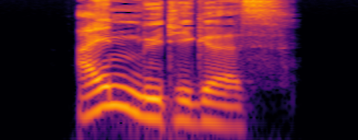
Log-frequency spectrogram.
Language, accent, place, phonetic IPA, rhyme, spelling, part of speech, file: German, Germany, Berlin, [ˈaɪ̯nˌmyːtɪɡəs], -aɪ̯nmyːtɪɡəs, einmütiges, adjective, De-einmütiges.ogg
- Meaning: strong/mixed nominative/accusative neuter singular of einmütig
